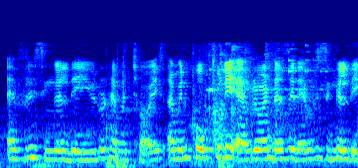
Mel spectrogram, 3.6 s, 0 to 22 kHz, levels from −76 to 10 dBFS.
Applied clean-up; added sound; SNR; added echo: none; Shatter; 14 dB; none.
